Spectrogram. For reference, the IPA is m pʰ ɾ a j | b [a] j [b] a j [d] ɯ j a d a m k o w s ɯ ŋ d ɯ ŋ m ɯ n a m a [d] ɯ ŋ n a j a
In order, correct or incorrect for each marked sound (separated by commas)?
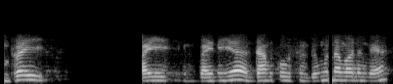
correct, correct, incorrect, incorrect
